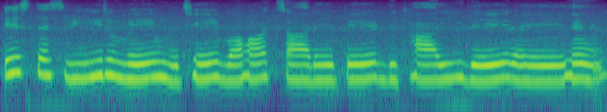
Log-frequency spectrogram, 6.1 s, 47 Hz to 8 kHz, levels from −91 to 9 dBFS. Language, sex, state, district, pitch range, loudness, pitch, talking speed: Hindi, female, Madhya Pradesh, Katni, 205-230 Hz, -12 LUFS, 215 Hz, 110 wpm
